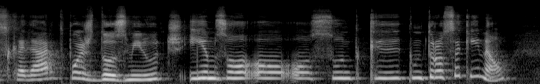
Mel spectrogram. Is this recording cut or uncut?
uncut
